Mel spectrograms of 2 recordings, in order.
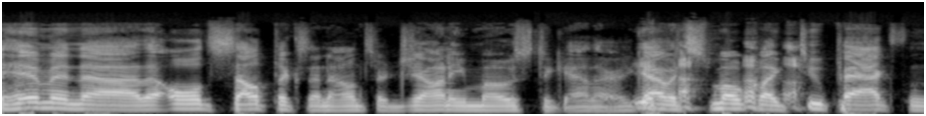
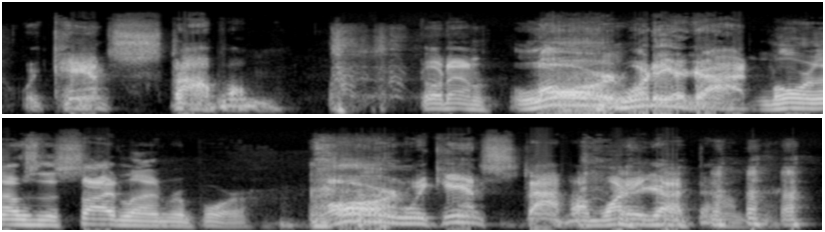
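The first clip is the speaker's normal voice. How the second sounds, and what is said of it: Gravelly radio announcer voice impression. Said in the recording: “Gravelly voice”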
